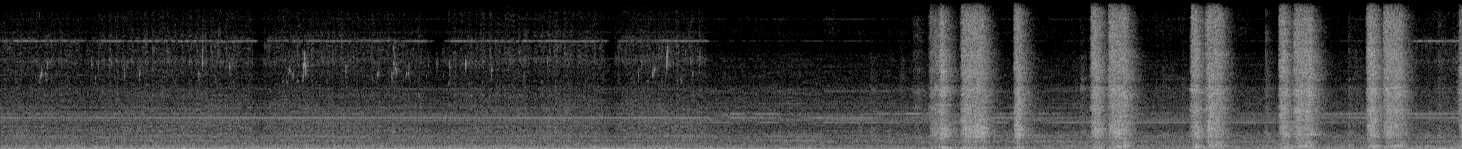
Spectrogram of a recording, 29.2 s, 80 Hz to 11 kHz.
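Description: Syil X7 CNC mill running with a steady hum and low rumble. In the second half, short noisy bursts come about every two seconds as the table is jogged back and forth under a dial test indicator.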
